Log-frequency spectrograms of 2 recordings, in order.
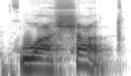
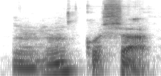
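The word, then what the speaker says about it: קשת: The symbol of Gad is a bow, which is pronounced in Hebrew as Quashat. Quashat.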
